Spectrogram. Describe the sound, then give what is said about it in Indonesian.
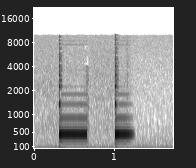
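A telephone busy signal after a dropped call: two loud, identical low beeps of equal pitch, separated by a short silence, with nothing else around them. “Qadarullah muter, putus sambungan teleponnya.”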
